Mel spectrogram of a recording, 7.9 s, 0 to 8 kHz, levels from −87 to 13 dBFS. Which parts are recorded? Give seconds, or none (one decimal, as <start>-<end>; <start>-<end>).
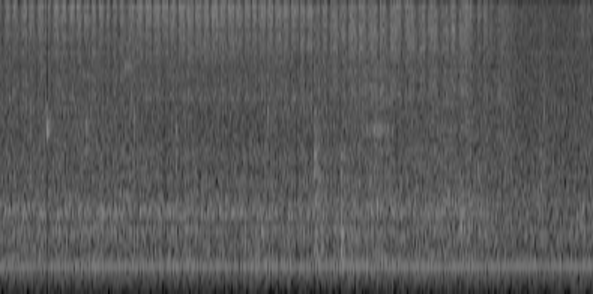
0.0-7.9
